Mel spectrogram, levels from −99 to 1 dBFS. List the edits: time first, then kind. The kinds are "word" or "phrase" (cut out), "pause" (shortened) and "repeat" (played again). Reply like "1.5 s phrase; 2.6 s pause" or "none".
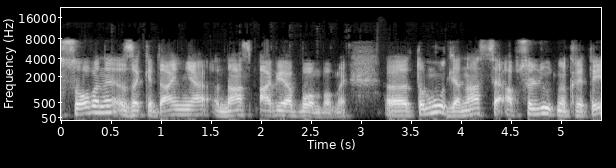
1.9 s word; 3.9 s word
